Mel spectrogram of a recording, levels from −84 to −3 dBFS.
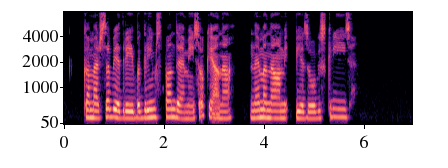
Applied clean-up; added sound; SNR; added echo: none; none; none; none.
